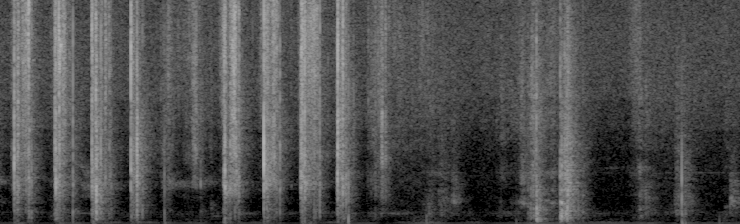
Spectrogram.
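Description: Angel oracle cards being shuffled and drawn, a run of sharp, papery riffling bursts close up, quick flurries then sparser snaps and slides, quiet and alone with no talk.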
